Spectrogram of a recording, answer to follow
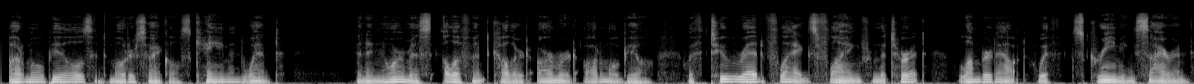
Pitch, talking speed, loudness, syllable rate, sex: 95 Hz, 125 wpm, -19 LUFS, 4.9 syllables/s, male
